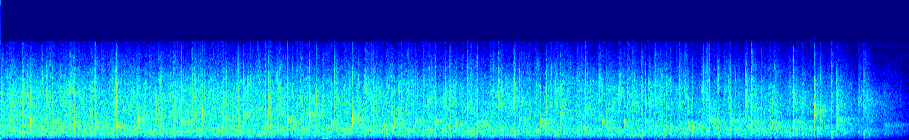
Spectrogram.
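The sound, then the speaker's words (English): A crowd breaks into sustained, dense applause for graduates, many hands clapping steadily at an even loudness for about eleven seconds before tapering off slightly at the end. “Well, let's give a big round of applause for all of our graduates.”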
